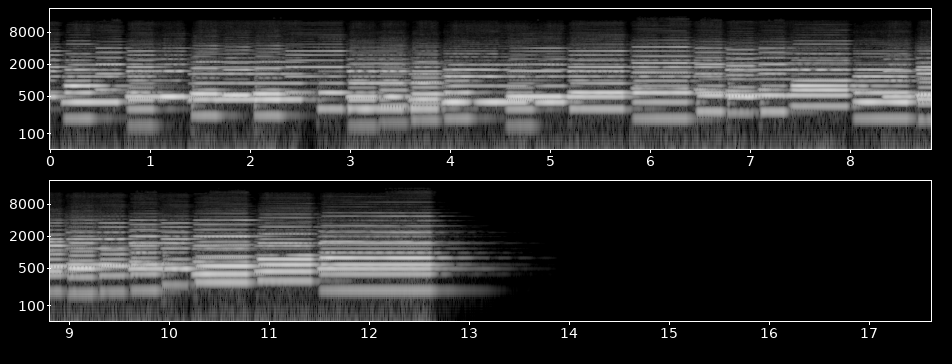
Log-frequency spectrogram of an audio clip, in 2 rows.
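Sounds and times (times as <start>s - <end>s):
wind trio playing: 0.0s - 12.9s.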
